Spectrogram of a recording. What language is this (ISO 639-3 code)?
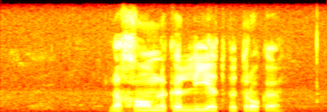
afr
